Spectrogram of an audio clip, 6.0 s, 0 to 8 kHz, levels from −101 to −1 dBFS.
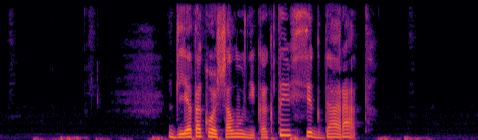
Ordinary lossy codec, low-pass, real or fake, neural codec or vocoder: none; none; real; none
